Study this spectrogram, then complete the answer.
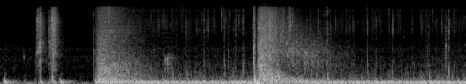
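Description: Video game gunfire in Deadbolt, a dense sustained burst of shots that swells near the middle and keeps going to the end, following a few quieter thumps at the start.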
